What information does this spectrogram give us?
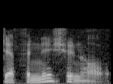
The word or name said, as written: definitional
